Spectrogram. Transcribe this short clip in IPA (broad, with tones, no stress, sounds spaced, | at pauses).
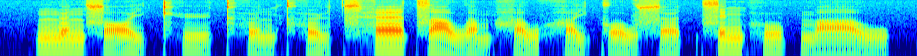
n̪ ɵ˥ n s ɔː˨ j kʰ yː˨ kʰ ɵ˨˩ n kʰ ɵ˨ ɥ t͡sʰ ɛː˥ t͡s aː˧ w ɐ˨˩ m h ɐ˨˥ w h ɐ˨˥ j k o˨ w s œː˨ t̚ s ɪ˥ ŋ h uː˧ p̚ m aː˨ w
